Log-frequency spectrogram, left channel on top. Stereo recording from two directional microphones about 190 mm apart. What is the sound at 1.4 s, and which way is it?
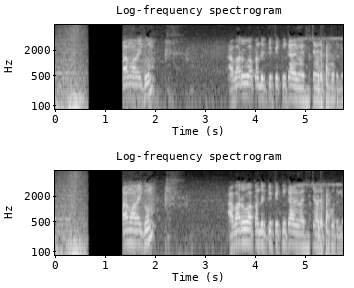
Speech, 55° right (ahead or behind).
